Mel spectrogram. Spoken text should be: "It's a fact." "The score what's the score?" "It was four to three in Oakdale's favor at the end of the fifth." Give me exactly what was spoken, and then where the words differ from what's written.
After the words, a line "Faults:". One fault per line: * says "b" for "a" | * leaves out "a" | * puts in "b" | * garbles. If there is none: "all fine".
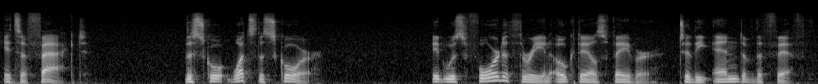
"It's a fact." "The score what's the score?" "It was four to three in Oakdale's favor to the end of the fifth."
Faults:
* says "to" for "at"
